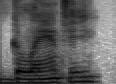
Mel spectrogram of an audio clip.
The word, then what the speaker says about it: Galante: And I always say, like, the way you pronounce my last name is Galante.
